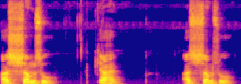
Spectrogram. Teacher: لام سائلنٹ ہو گیا اور شین کے اوپر تشدید آئے گا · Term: حروف شمسی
